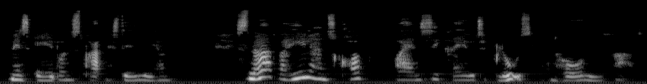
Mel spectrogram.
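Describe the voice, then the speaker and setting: A woman's voice: fairly high pitch, breathy edge, rough recording. Woman reading a children's storybook. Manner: lively, expressive storytelling. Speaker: audiobook narrator.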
